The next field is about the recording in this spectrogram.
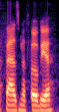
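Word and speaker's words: Phasmophobia: going to play how do you say it phasmo is that how you say it yeah phasmaphobia yeah phobia i've never played it and i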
